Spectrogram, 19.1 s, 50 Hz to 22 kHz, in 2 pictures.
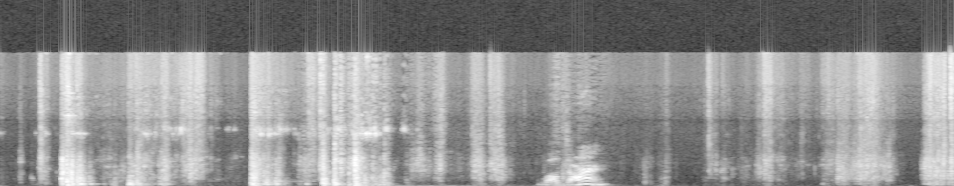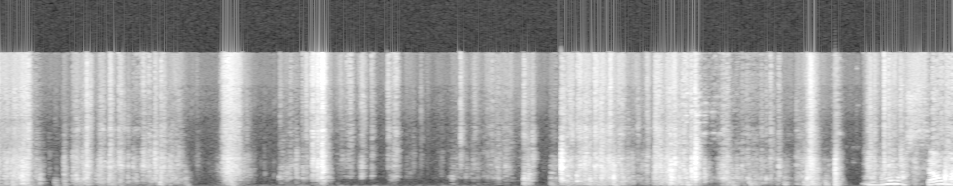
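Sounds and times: plastic packaging rustling: 7.0s - 19.0s.

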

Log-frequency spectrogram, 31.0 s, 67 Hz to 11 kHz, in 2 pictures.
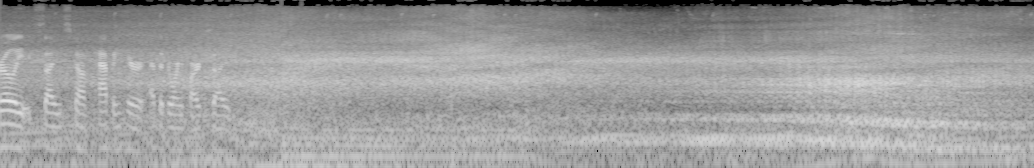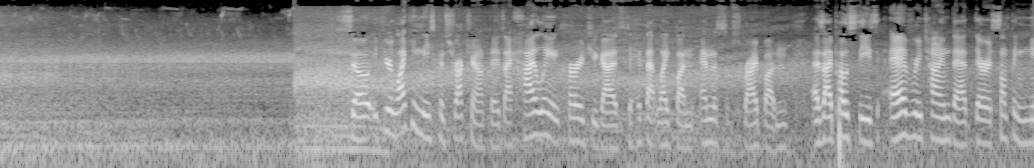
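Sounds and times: passing cars: 0.0s - 31.0s.

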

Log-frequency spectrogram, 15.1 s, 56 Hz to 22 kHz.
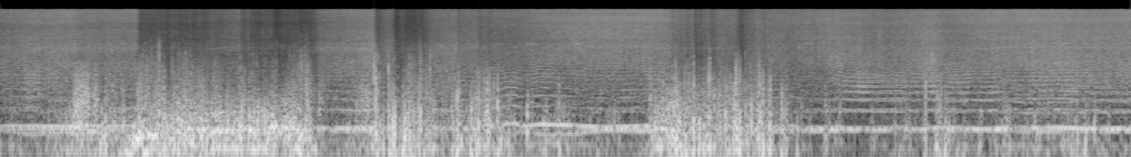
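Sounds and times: wind buffeting microphone: 0.0s - 11.2s
drone motors humming: 0.0s - 15.0s.

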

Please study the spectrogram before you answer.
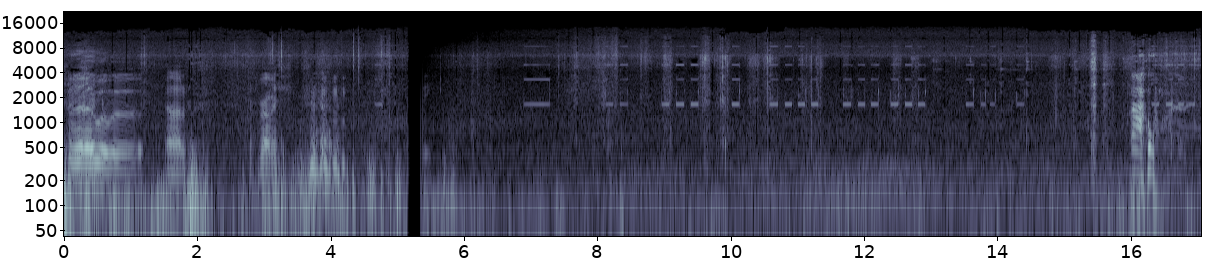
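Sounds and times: metal detector beeping: 6.9s - 7.4s, 8.0s - 14.6s, 16.8s - 17.0s
low rumble: 10.0s - 16.2s.

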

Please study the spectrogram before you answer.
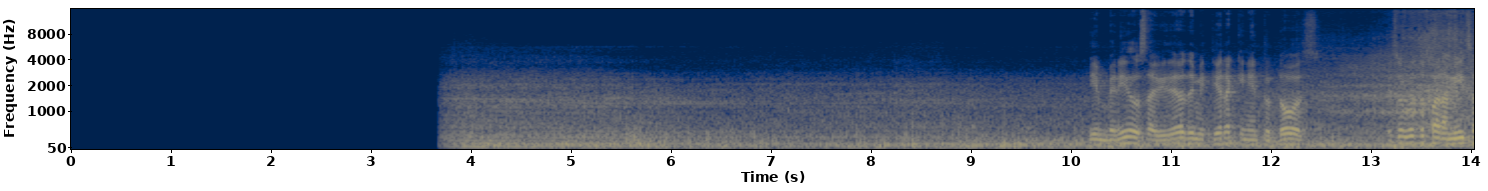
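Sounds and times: road noise: 3.7s - 14.0s
vehicle engine hum: 3.7s - 14.0s.

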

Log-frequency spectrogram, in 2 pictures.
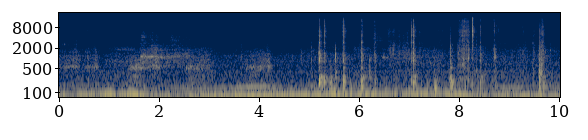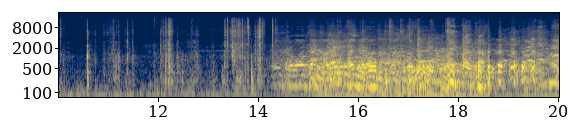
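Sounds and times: steady low hum: 0.0s - 13.3s.

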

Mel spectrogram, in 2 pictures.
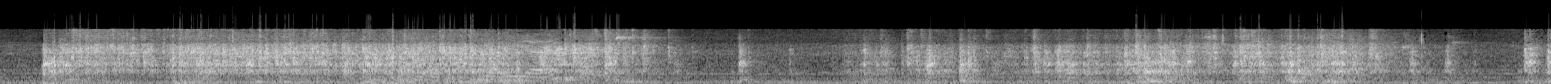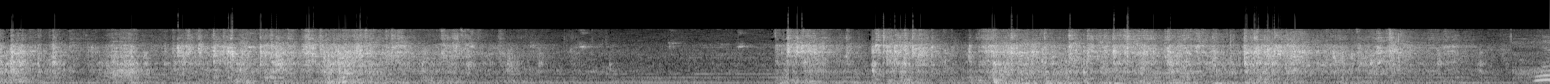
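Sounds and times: excavator engine running: 0.0s - 31.0s
rubble knocking and clattering: 0.4s - 21.8s, 22.9s - 30.6s.

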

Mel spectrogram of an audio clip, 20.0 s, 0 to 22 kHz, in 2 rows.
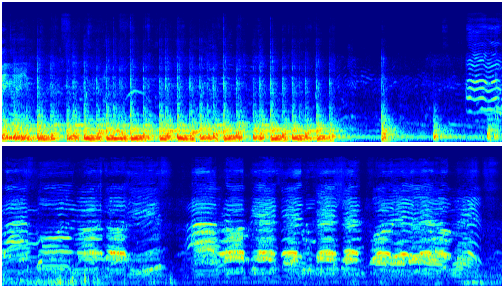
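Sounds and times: children singing in unison: 9.3s - 19.8s.

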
